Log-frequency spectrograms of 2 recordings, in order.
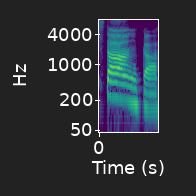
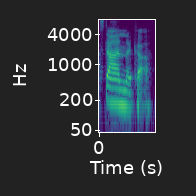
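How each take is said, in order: First: The n sounds like an ng. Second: The n does not sound like ng. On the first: The speaker calls it right. "is stanca, stanca" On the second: The speaker calls it wrong. "not stanica"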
